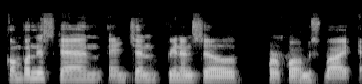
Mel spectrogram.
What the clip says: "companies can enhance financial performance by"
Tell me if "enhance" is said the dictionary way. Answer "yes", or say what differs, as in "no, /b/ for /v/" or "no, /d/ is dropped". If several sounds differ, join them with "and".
no, /s/ is dropped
